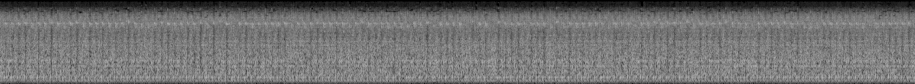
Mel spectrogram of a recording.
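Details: Woods 6180 zero-turn mower, 18 hp Briggs & Stratton Vanguard, after carb cleaning: loud, steady drone at one even speed with no misses or surging once the air filter top was removed; owner suspects a plugged, oil-saturated filter.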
